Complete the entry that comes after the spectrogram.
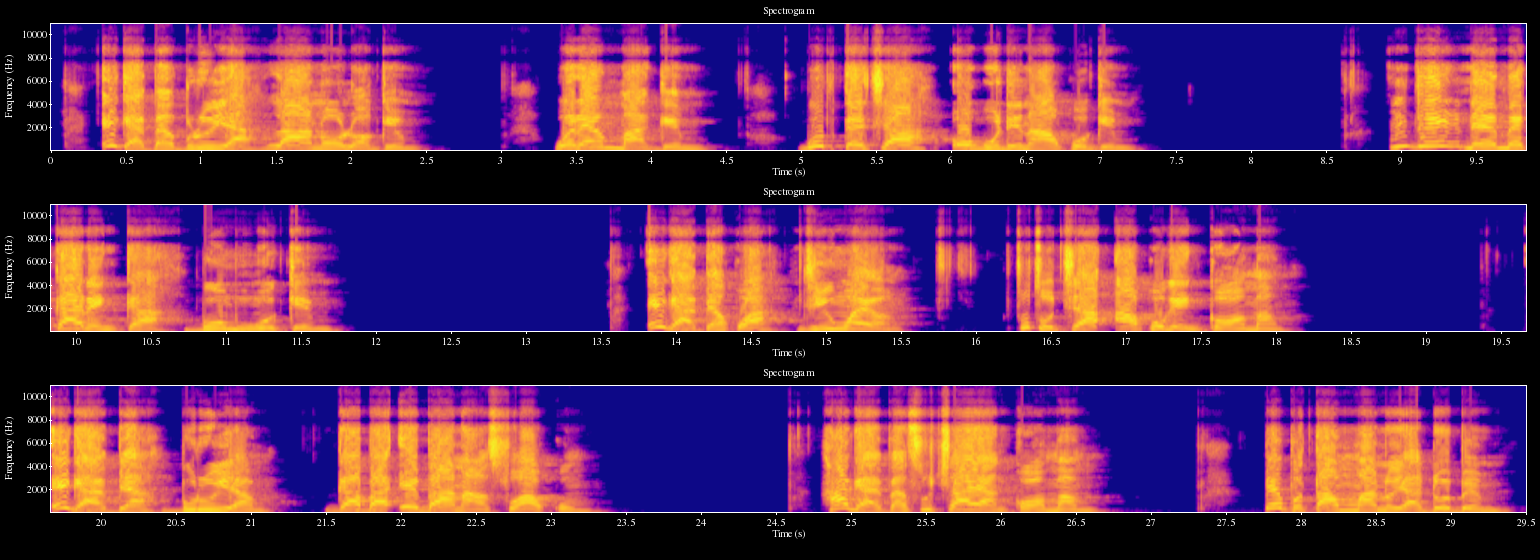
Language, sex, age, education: Igbo, female, 15-29, tertiary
